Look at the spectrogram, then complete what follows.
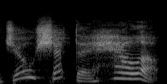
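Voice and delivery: lightly voiced impatient scolding; wife snapping at her husband, mildly done; irritated wife. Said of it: "she would say".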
